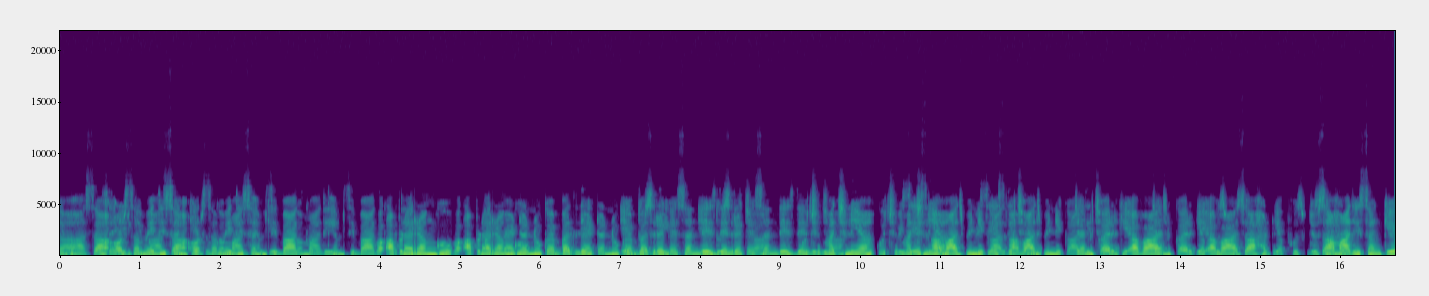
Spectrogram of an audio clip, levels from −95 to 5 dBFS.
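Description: Speech carrying a doubled audio track throughout: a full-band copy, about 5 dB quieter, trails roughly one second behind with no reverb tail, likely from a second, slower capture path. On a spectrogram, every pattern reappears about a second later, fainter.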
